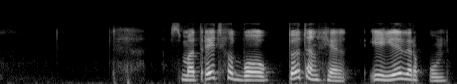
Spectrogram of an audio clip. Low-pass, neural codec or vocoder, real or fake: 7.2 kHz; codec, 24 kHz, 0.9 kbps, WavTokenizer, small release; fake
